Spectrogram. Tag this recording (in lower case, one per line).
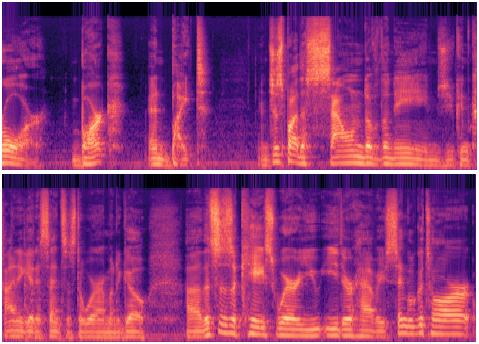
speech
